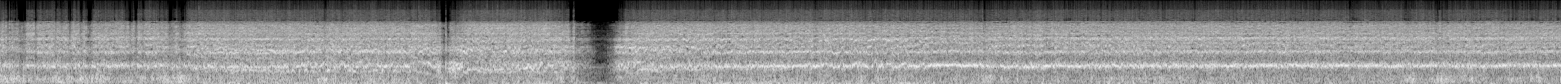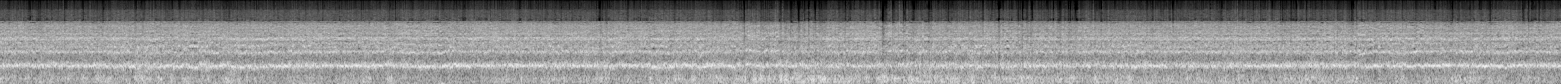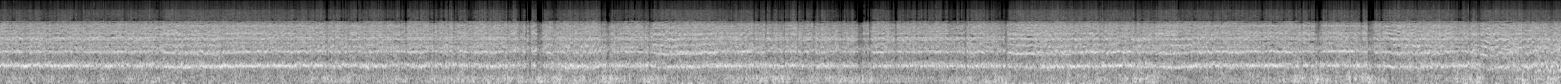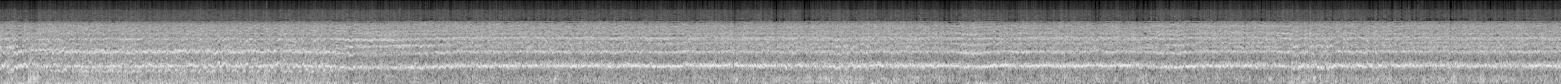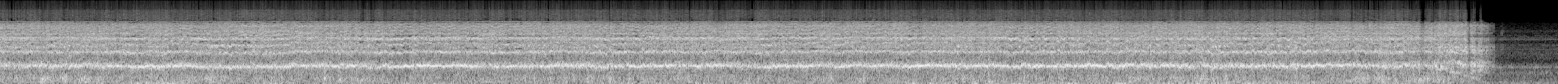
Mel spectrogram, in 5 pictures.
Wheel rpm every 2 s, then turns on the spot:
230, 200, 120, 150, 220, 230, 230, 230, 230, 220, 230, 240, 230, 230, 230, 230, 230, 230, 230, 230, 230, 230, 230, 200, 190, 210, 230, 230, 230, 230, 230, 230, 220, 220, 230, 230, 230, 230, 130.
none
